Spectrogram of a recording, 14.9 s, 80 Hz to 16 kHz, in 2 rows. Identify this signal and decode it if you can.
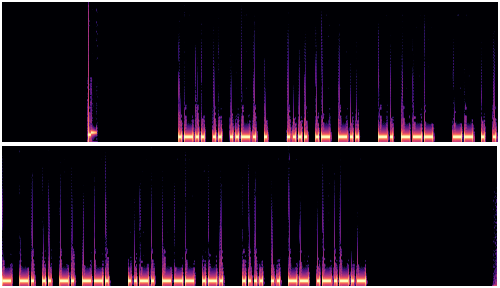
Morse code, heard as a keyed tone, about 28 wpm, 700 Hz. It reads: LIFE HAD NO MEANING FOR HIM.
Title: Sentences from Top 1000 Words - Review Part 6 - 28wpm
